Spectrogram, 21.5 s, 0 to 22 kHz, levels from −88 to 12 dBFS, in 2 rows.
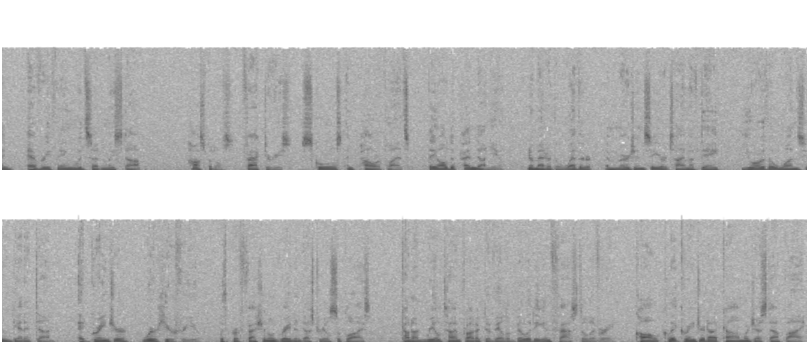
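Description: No technical faults are audible.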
